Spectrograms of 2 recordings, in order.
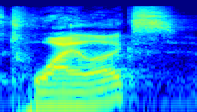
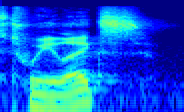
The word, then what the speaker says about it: Twi'lek: While the Twi'lek, there's like multiple ways you could pronounce Twi'leks. There's Twi'leks and there's Twi'leks. But from what I've heard, both of them are correct, basically.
